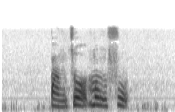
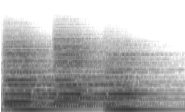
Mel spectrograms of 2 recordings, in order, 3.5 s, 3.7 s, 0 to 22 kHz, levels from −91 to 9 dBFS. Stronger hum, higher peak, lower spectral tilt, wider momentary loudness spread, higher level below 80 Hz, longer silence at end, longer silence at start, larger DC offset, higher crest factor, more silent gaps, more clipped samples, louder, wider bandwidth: neither; about the same, -2 dBFS vs -4 dBFS; second, -5 dB/octave vs -7.5 dB/octave; second, 7 LU vs 15 LU; about the same, -62 dBFS vs -58 dBFS; first, 0.95 s vs 0.05 s; first, 1.05 s vs 0.05 s; neither; about the same, 18 dB vs 16 dB; neither; neither; about the same, -17 LUFS vs -18 LUFS; first, 8.4 kHz vs 7.4 kHz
